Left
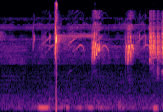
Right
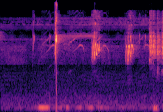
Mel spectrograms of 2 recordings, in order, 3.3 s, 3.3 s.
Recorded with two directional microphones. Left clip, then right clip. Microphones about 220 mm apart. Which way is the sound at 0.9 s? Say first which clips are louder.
Left 2 dB; 15° left (ahead or behind).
